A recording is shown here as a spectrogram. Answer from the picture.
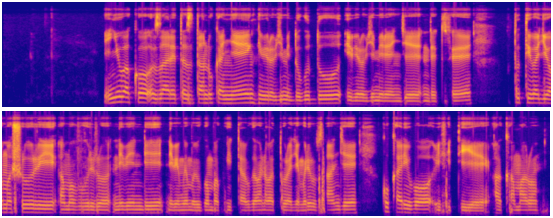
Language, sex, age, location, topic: Kinyarwanda, male, 25-35, Nyagatare, government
